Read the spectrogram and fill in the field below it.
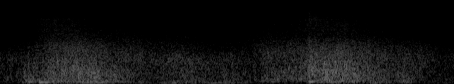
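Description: Gentle ocean waves of cold, clear water wash ashore over sand and a person's feet at sunset in two soft, broad surges, folding into frothy white foam, a steady frothy hiss swelling and receding with a light wind rumble underneath and no voices.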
